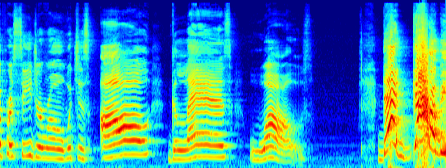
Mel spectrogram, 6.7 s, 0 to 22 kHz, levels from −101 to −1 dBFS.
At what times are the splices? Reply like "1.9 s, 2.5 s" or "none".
none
